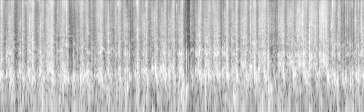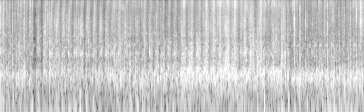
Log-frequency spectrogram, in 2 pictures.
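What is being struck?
Soft rubber puffer ball.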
